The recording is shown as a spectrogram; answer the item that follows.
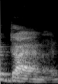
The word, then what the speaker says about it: Dinah: এবার তার ভাবনায় কি আসছে, ডায়ানা, এখানে উচ্চারণটা কিন্তু খেয়াল করবে, ডায়ানা, DINAH, ডায়ানা।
